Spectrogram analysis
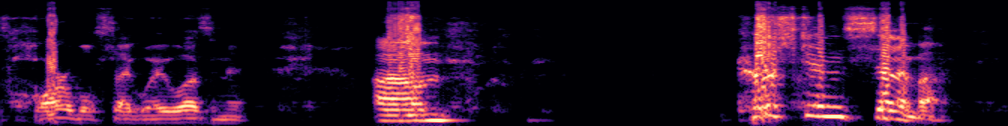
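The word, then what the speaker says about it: Kyrsten Sinema: segway wasn't it um kirsten cinema and yes that is how you pr how you spell her name and how you pronounce it uh is is a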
